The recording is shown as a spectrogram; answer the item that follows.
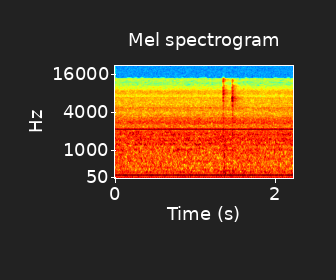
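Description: Near silence with two faint, quick clicks close together about a second and a half in, over a faint steady hum.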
